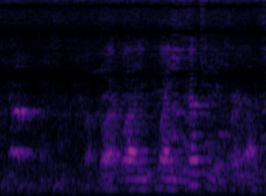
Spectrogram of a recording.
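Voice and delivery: low, soft, stammered question; quiet retold reply. Speaker questioning the pastry chef, low and quiet. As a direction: ask it haltingly under your voice.

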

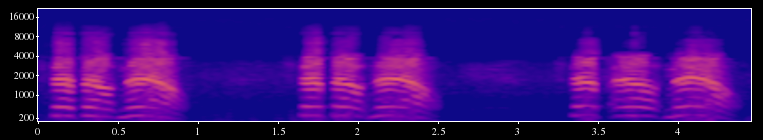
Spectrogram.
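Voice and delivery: loud, forceful orders; shouting commands. Real, not acted. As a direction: bark the order at full volume. Officer ordering driver out.

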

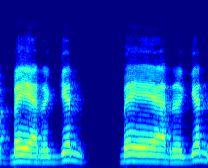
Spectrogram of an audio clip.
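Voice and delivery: "Bergen" with a long "e", like "be-rơ-ghen"; đọc sai âm E. Shown as a demonstration. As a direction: stretch the first vowel of "Bergen" as "e". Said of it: "Bergen là sai". ("Bergen" đọc "be" kéo dài)

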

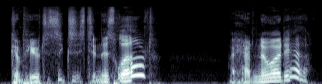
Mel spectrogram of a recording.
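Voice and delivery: ordinary delivery

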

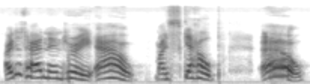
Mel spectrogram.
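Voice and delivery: loud ow of complaint; pained outcry. Real, not acted. Player who just hurt their scalp, pained outcry. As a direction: cry out loudly, stung by a knock.

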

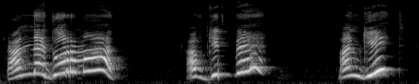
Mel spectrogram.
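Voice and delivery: loud, high shout to drive it off; shouting it away. Real, not acted. Shooing a character off the boat, loud high shout. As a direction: yell at it to go away.

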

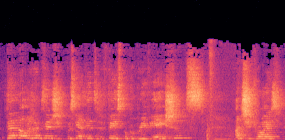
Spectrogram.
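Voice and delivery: ordinary delivery

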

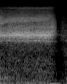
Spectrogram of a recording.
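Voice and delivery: a whispered hiss of a shush; crowd shush. Retold or imitated. Imitating the crowd shushing the comic on stage. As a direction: hush him like a bored audience. Audience hushing him.

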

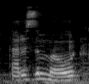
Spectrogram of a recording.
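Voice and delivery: ordinary talk

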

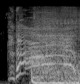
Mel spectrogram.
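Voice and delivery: very high, loud shriek; terrified scream. Real, not acted. The monster appears out of nowhere, a loud shriek.

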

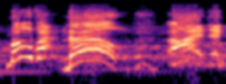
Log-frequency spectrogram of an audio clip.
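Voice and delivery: normal talking voice

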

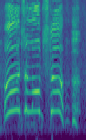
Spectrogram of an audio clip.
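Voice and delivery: high, drawn-out startled shout; shocked cry. Real, not acted. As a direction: react to spotting a lobster. Sudden lobster sighting.

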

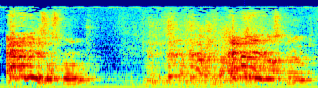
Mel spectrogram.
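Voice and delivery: high, shrill-free bossy matron voice; stern matron. Acted. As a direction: scold like a strict school matron. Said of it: "How dare you make me sound like a parrot?".

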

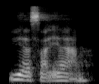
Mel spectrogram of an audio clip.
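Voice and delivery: "Yes, I am." low and soft, settling down; umbrella intonation answer. Shown as a demonstration. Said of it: "la forma dell'ombrello c'è lo stesso".

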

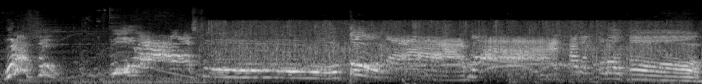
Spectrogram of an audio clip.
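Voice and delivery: high, yelled goal celebration; breakneck goal commentary. Real, not acted. Scores a goal in game.

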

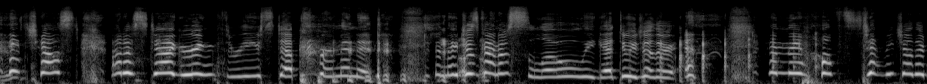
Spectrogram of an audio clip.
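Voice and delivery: slow, high and loud through laughter; laughing narration. Real, not acted. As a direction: tell it while cracking up. Comic description of a joust.

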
